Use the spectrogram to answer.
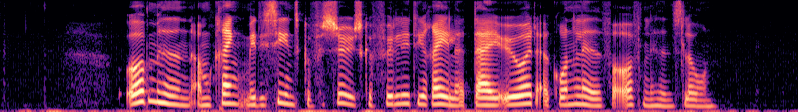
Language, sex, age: Danish, female, 23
